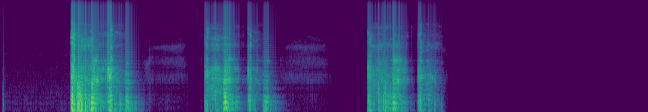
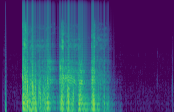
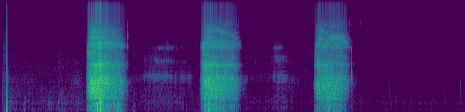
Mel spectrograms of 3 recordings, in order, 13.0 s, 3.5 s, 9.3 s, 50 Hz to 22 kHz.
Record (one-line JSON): {"three_cough_length": "13.0 s", "three_cough_amplitude": 32455, "three_cough_signal_mean_std_ratio": 0.21, "cough_length": "3.5 s", "cough_amplitude": 32768, "cough_signal_mean_std_ratio": 0.34, "exhalation_length": "9.3 s", "exhalation_amplitude": 25048, "exhalation_signal_mean_std_ratio": 0.23, "survey_phase": "beta (2021-08-13 to 2022-03-07)", "age": "65+", "gender": "Male", "wearing_mask": "No", "symptom_none": true, "smoker_status": "Never smoked", "respiratory_condition_asthma": false, "respiratory_condition_other": false, "recruitment_source": "REACT", "submission_delay": "3 days", "covid_test_result": "Negative", "covid_test_method": "RT-qPCR", "influenza_a_test_result": "Negative", "influenza_b_test_result": "Negative"}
